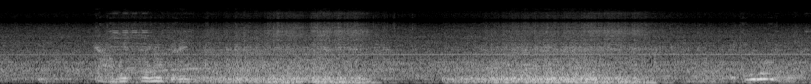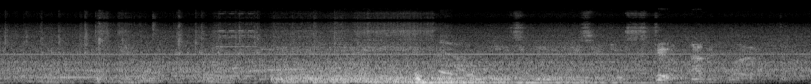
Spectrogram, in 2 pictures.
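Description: Explosions and fighting sounds from a video game play through a television speaker.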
